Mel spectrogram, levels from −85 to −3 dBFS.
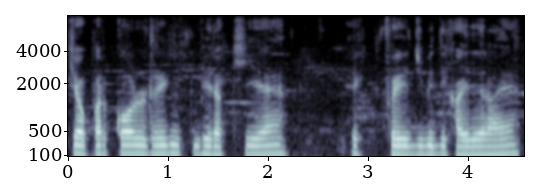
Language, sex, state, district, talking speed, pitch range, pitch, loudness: Hindi, male, Uttar Pradesh, Shamli, 170 wpm, 115-125 Hz, 120 Hz, -20 LUFS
